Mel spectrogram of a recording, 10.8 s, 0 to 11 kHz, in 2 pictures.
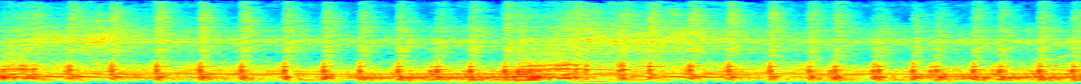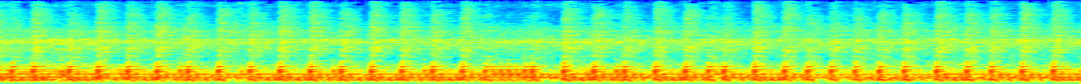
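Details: WSK 125 two-stroke motorcycle, first start after engine rebuild, engine back in frame: crisp regular popping at a steady fast idle, firing evenly without missing or stalling; owner surprised it held idle. Normal idle.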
